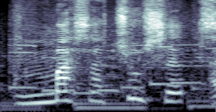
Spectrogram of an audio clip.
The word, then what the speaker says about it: Massachusetts: Pésimo, Pésimo. Massachusetts, ¿así? ¿ah, sí, sí, sí. A ver, dale, dale. Massachusetts. Ahí está, ahí está. Massachusetts. Así. Ah, Massachusetts. Massachusetts.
